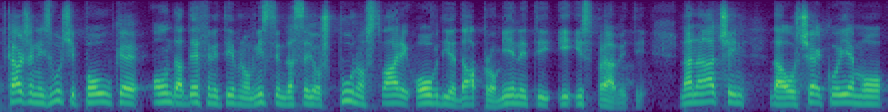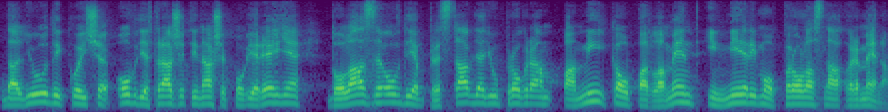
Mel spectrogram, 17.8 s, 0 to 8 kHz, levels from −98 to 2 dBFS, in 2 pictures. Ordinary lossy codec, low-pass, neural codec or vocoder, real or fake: none; none; codec, 16 kHz, 0.8 kbps, ZipCodec; fake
